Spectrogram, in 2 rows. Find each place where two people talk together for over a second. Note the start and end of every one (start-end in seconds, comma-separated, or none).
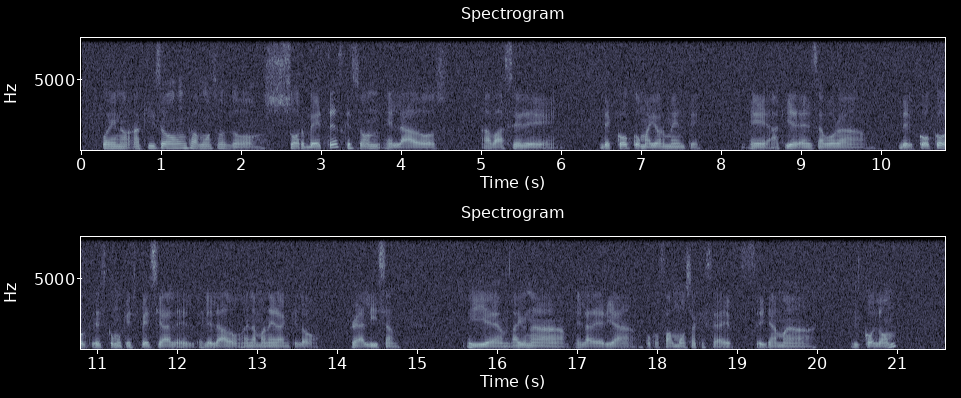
none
